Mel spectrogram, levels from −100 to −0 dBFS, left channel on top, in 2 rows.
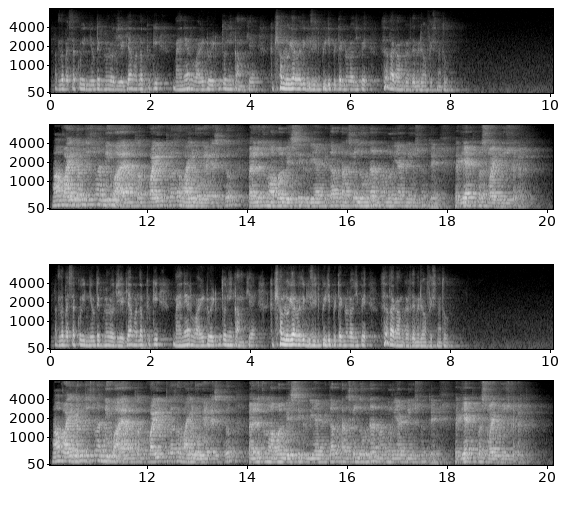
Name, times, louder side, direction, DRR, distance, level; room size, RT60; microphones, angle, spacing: voice 1, 0.1-6.4 6.6-8.0 10.4-10.9 11.1-11.3, right 3 dB, 80° right, 11 dB, 0.8 m, -27 dB
voice 2, 10.1-19.6, equal, 30° right, -4 dB, 4.5 m, -26 dB
10.5 x 10.0 x 7.4 m, 1.1 s
head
